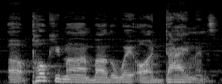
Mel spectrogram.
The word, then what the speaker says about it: daemon: Pokemon, by the way, are diamonds. Daemons. You call them daemons, but it's pronounced diamond.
